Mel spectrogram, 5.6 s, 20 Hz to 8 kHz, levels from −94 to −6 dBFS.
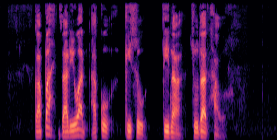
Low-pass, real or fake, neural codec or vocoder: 7.2 kHz; real; none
